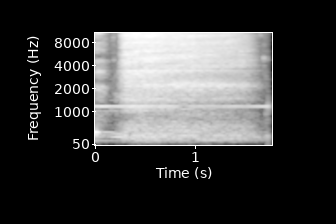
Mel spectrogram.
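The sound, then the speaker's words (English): A single long, deep breath drawn in through the mouth during a guided meditation, a steady airy rush lasting over a second, fairly quiet, with a faint constant hum underneath and no talking. “Breathing in and out.”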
